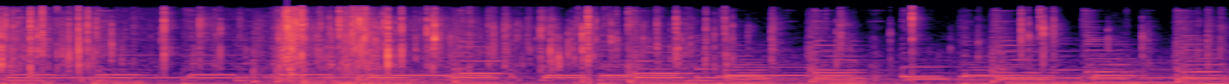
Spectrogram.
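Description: Background music plays throughout while a clear plastic bag crinkles a few times as it is handled, loudest about one and a half seconds in.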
